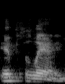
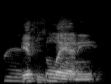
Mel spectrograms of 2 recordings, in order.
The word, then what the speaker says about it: Ypsilanti: Pronounced Ipsalanti. You were close. Ipsalanti.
